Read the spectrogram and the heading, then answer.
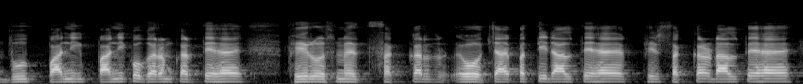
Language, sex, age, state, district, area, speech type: Hindi, male, 60+, Madhya Pradesh, Betul, rural, spontaneous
